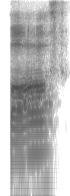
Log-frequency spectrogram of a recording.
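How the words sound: It is said in a British RP accent. "I'm going to read uh, the words with my accents, which is R P"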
